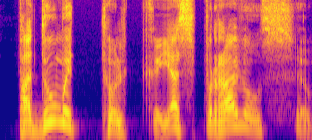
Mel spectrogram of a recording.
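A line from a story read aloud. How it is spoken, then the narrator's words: Exclaiming. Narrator (Russian): воскликнул макиска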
